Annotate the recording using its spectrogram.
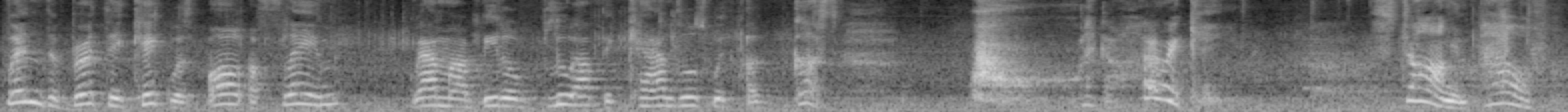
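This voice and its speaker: At a library storytime, a woman with a slightly high voice reads aloud slowly and animatedly to young children, expressive and dramatic, with asides to her listeners. The small indoor children's room comes through on a distant mic with noisy ambience.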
